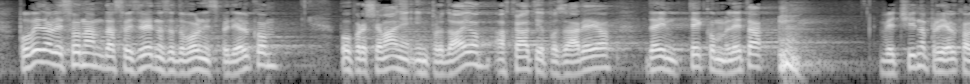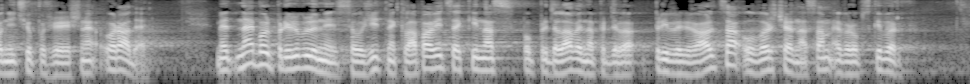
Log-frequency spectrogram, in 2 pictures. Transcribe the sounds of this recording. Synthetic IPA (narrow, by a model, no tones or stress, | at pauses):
pɔʋeːd̪alisɔnamd̪asɔizɾeːd̪nɔzad̪ɔʋoːlnispɾɛd̪eːlkɔm | pɔwpɾaʃɛʋaːnjɛʔinpɾɔd̪aːjɔaxkɾaːt̪iɔpɔzaːɾjajɔd̪ajimt̪eːkɔmleːt̪a | ʋɛt͡ʃinɔpɾɛd̪eːlkaɔniːt͡ʃjɔpɔʒiɾeʃnɛ̰ʔɔɾaːd̪ɛ̰ | mɛd̪najbɔlpɾiluːblɛnisɔɔʒiːt̪nɛklaːpaʋit̪sɛkinaspɔpɾid̪ɛlaːʋajnapɾiʋɛbiʋaːlt̪saʔɔʋəɾʃt͡ʃɛna̰saːmɛ̰wɾoːpskiʋəɾx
